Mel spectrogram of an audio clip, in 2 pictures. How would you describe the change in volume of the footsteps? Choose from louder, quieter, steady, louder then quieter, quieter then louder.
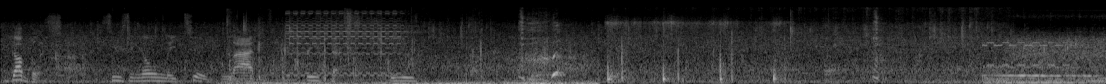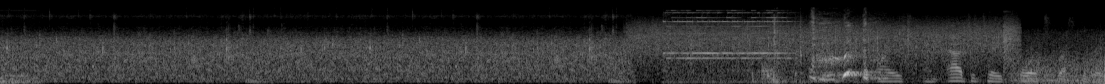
louder.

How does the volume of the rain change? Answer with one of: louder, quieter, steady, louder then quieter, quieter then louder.
louder.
